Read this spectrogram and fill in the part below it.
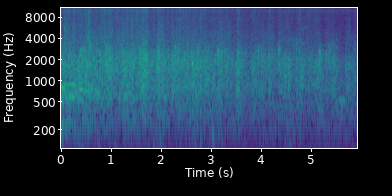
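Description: A church congregation applauds the Lord during a bilingual Spanish-French conference service, a steady sustained wash of clapping that is somewhat distant and fades slightly toward the end.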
